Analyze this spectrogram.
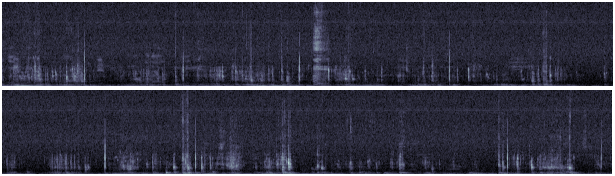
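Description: Small wooden outrigger fishing boat on the sea: water sloshing against the hull over a steady low rumble, with scattered knocks and clicks from the boat and the fishing tackle being handled.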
